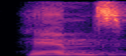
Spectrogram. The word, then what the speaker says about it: hymns: His mother has been chanting और singing, chanting मीन्स होता है भजन गाना, हिम्स मीन्स भजन, HYMNS, N यहाँ पे होता है साइलेंट।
